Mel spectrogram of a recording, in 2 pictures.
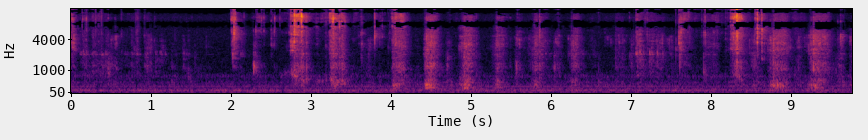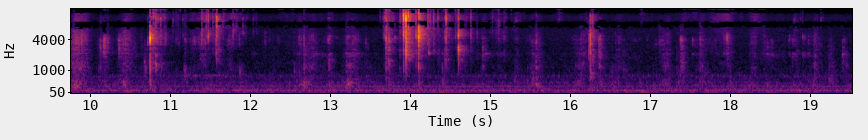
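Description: Close-up crunching and chewing of fried hot-Cheetos-breaded seafood dipped in nacho cheese: irregular crisp bites and crunches that come in clusters, with softer chewing between them.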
